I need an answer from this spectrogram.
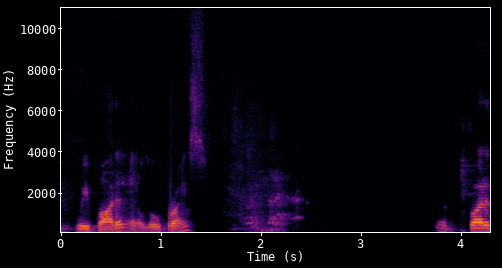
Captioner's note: laughter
